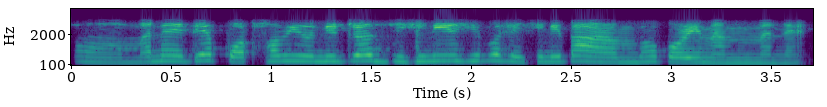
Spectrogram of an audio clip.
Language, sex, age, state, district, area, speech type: Assamese, female, 18-30, Assam, Sivasagar, rural, conversation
